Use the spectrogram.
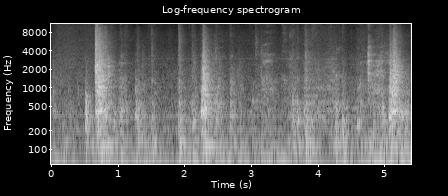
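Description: A drawer being pulled open and pushed shut indoors, several sharp wooden knocks and sliding thumps at uneven intervals, loud and close, amid quiet shuffling.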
